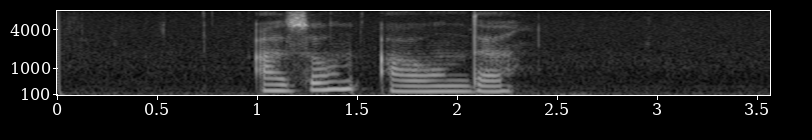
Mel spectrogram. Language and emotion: Russian, neutral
